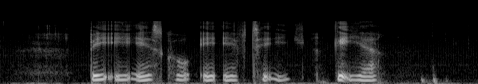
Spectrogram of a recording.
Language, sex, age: Danish, female, 43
